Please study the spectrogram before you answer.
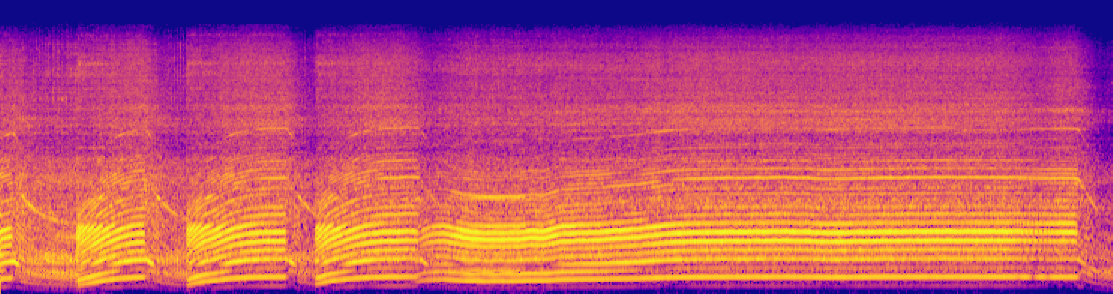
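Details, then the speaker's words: Two-stroke leaf blower stored over winter with year-old fuel, after opening the low-speed carburetor screw about a half turn: surges and sags before settling into a high whine; adjustment screws not helping, carburetor to be cleaned. "ah well that's just not running quite right the adjustment screws aren't doing exactly what they're supposed to"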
